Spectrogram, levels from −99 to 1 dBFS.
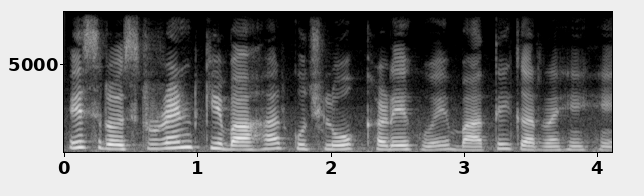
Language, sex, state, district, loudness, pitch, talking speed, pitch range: Hindi, male, Madhya Pradesh, Dhar, -18 LUFS, 235 Hz, 175 wpm, 210-265 Hz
